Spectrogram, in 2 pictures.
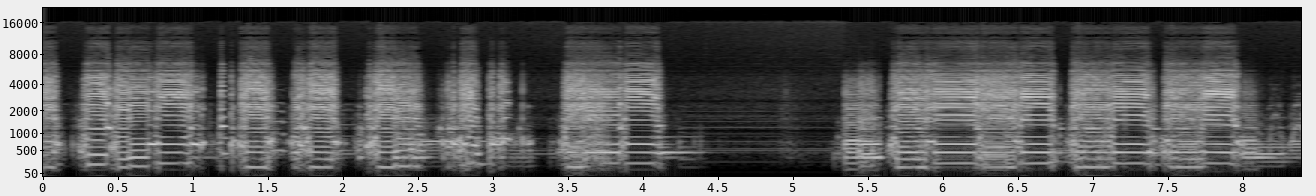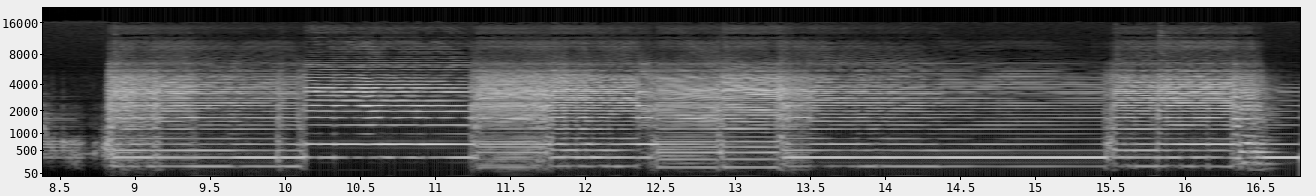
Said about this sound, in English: So it's a tone bender Mark II. Okay. It's a tone bender, so the knob is bias. So it sounded like it. It's getting squelchier, like kind of like, yeah.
